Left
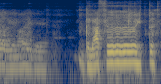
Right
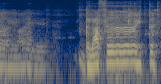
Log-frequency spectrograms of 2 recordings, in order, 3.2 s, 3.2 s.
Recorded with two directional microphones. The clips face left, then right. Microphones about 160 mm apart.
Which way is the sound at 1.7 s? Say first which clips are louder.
Left 1 dB; 15° right (ahead or behind).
